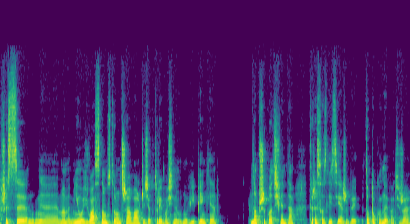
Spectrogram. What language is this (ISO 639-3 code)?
pol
